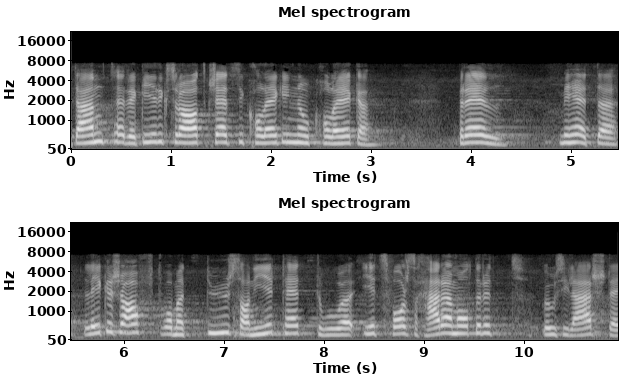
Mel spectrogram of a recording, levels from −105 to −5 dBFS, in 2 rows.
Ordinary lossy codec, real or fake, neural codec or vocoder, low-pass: none; real; none; 7.2 kHz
